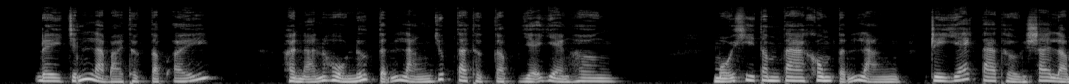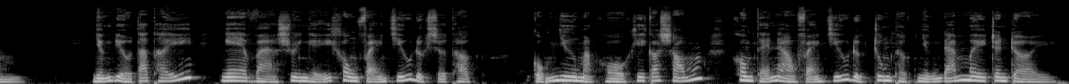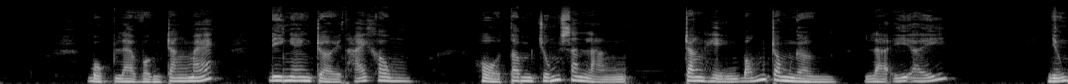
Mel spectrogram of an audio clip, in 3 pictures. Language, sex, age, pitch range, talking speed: Vietnamese, female, 20-39, 130-175 Hz, 170 wpm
